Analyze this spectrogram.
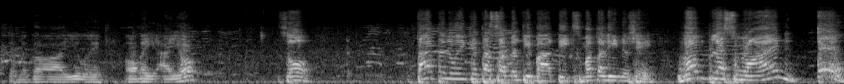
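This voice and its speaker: A young man hosts a comic ventriloquist act at a children's party, teasing his puppet in a high, lively voice. He is heard from a distance, with loud noise from the event all around. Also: a little slow. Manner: playful, teasing, addressing the audience. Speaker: ventriloquist entertainer. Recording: distant mic, noisy live event.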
